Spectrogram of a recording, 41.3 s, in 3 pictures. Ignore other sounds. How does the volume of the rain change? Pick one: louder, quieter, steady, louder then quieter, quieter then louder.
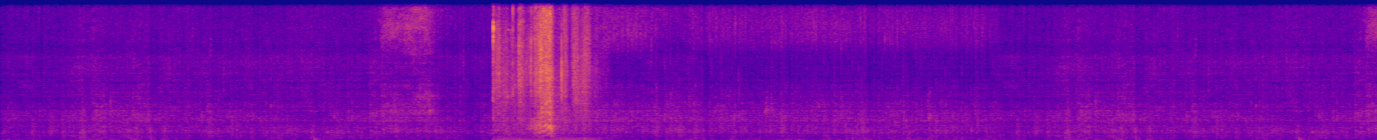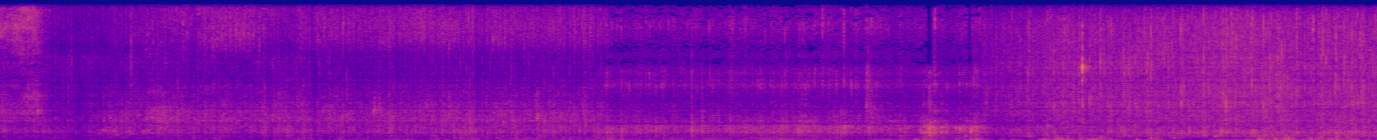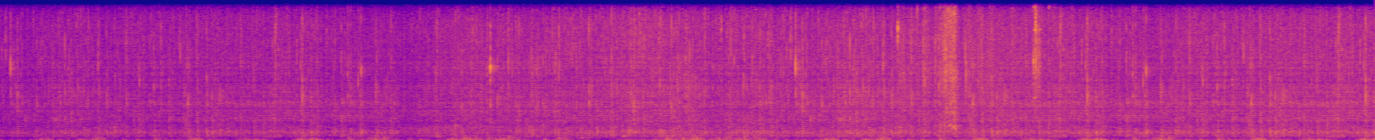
louder.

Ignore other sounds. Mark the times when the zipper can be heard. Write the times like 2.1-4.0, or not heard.
4.9-6.0, 36.6-38.1.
